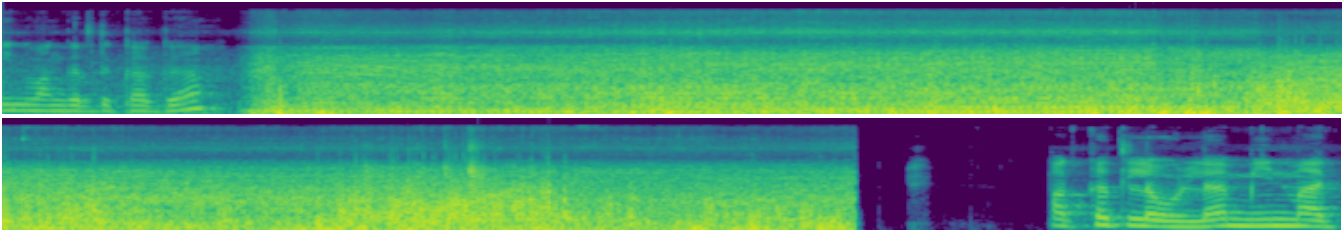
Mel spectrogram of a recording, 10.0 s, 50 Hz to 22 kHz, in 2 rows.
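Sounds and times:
motorcycle engine: 0.9s - 8.2s
wind buffeting microphone: 0.9s - 8.2s.

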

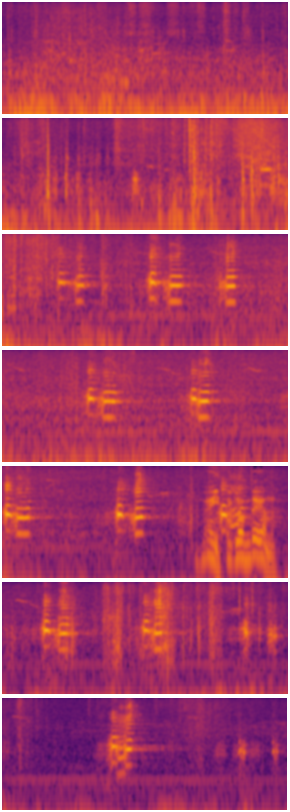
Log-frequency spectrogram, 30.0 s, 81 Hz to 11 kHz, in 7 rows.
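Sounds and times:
faint steady hum: 0.0s - 30.0s
low rumble: 0.0s - 30.0s
geese honking: 7.9s - 8.6s, 9.2s - 26.2s, 27.0s - 30.0s.

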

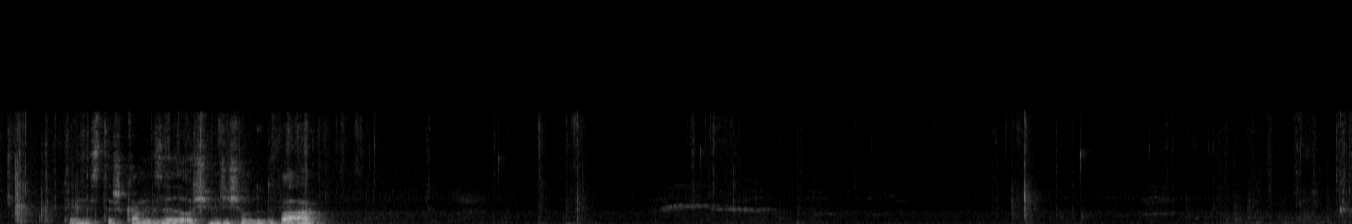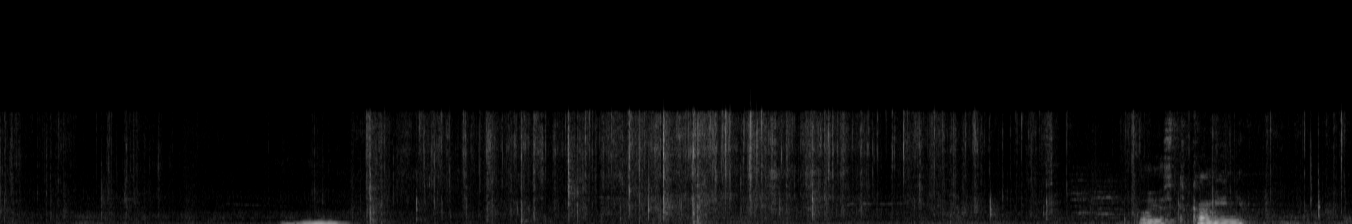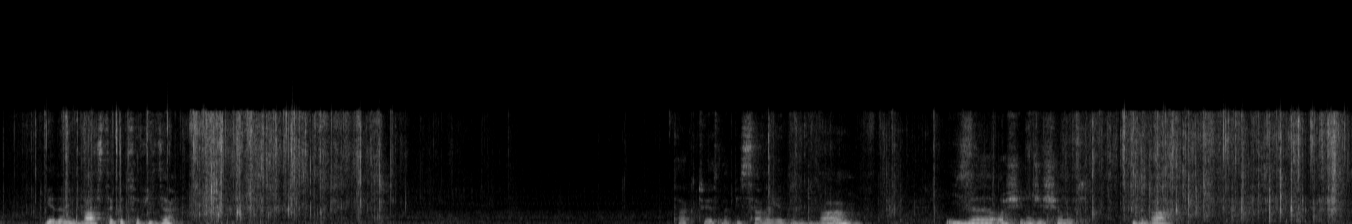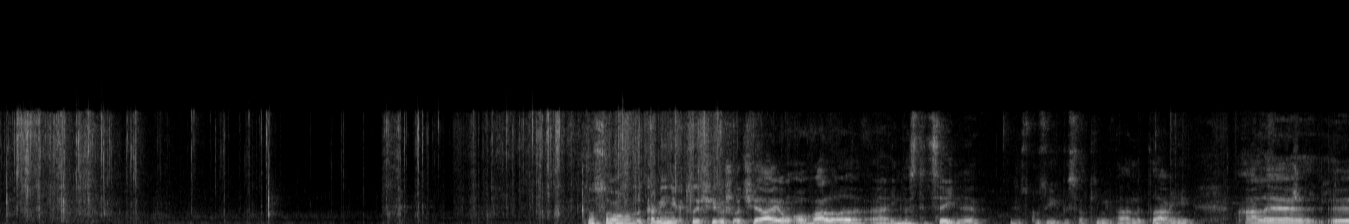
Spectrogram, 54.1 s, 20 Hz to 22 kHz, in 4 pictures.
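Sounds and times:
paper rustling and crinkling: 0.0s - 1.0s, 11.5s - 15.4s, 17.0s - 31.6s, 34.5s - 48.2s
person humming: 16.3s - 17.0s.

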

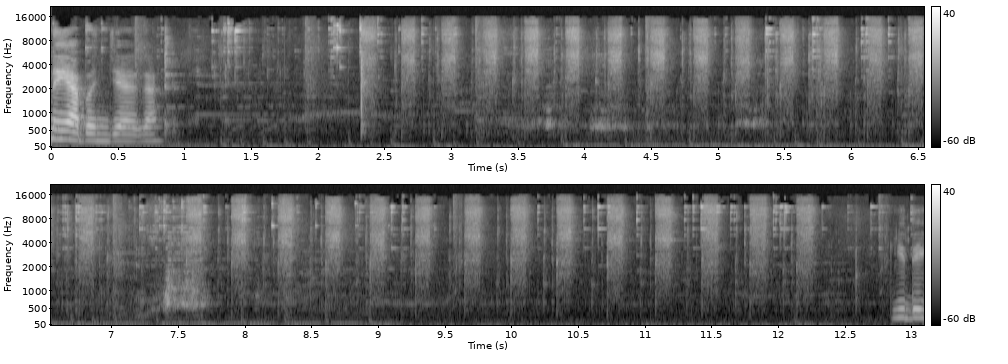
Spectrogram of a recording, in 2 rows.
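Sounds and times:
trigger spray bottle squirts: 2.3s - 12.3s.

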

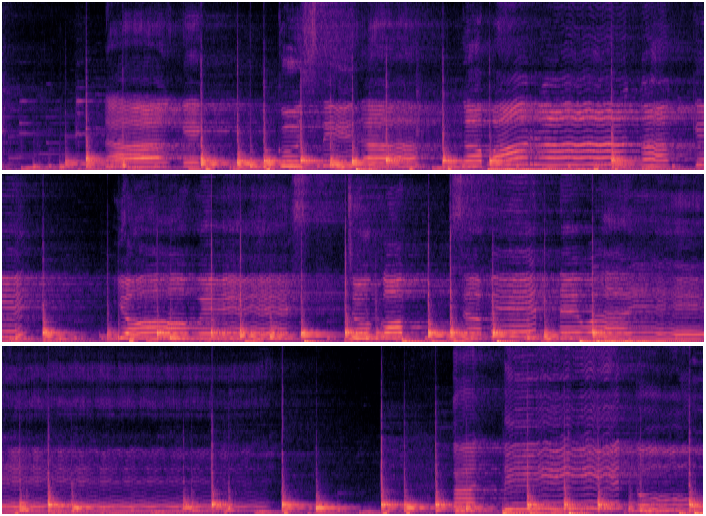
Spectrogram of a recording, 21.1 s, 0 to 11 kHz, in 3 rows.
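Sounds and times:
hand drum strokes: 0.0s - 21.0s
deep gong tones: 4.8s - 8.6s, 12.8s - 16.1s.

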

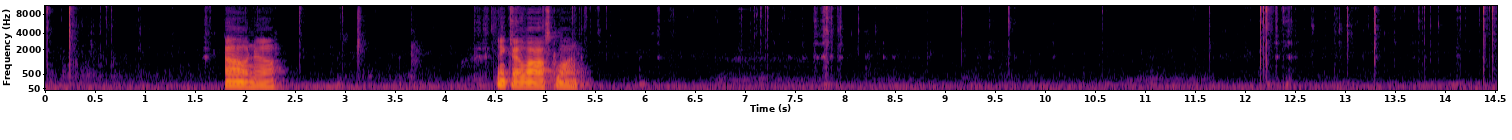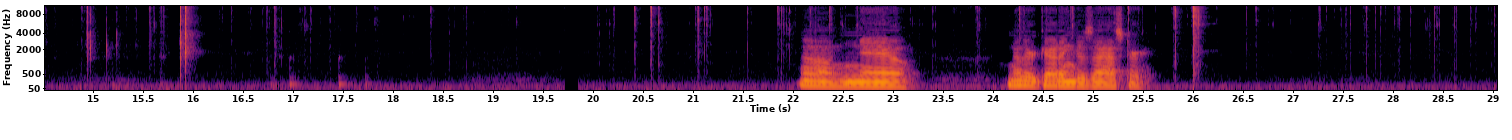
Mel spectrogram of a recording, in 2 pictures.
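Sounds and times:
small clicks of lock handling: 20.0s - 22.0s, 23.2s - 24.0s, 25.6s - 29.0s.

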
